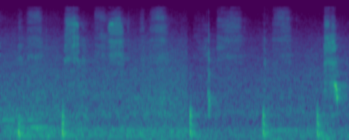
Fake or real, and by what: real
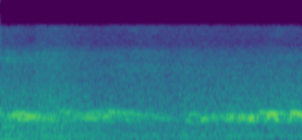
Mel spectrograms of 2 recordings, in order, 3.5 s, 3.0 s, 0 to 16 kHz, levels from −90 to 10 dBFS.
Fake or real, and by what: real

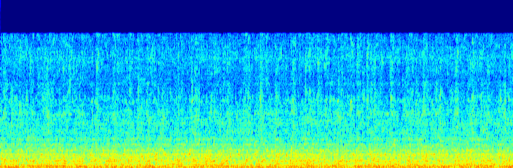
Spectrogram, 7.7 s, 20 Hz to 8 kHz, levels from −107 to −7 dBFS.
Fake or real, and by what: fake, vocoder, HiFi-GAN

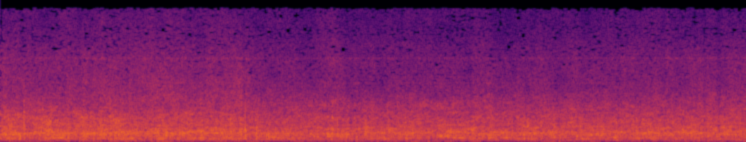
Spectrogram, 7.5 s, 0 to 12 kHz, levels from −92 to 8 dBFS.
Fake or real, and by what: fake, codec, SNAC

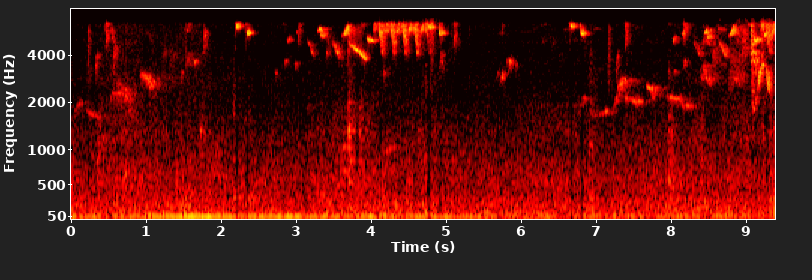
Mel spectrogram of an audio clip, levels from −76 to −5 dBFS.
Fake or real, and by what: real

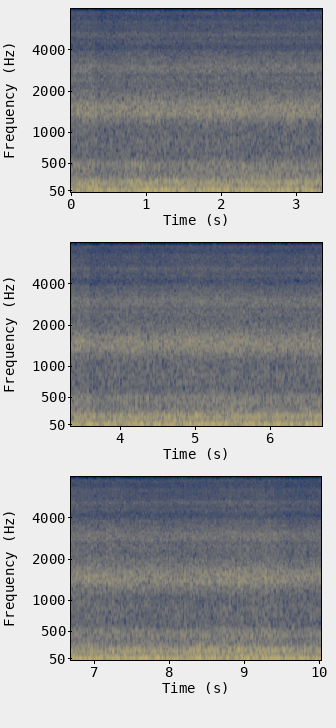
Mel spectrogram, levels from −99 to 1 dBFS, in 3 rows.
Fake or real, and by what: real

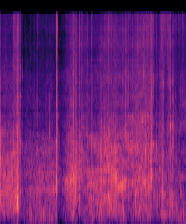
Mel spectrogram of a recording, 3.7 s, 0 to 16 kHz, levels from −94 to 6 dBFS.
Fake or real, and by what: fake, codec, DAC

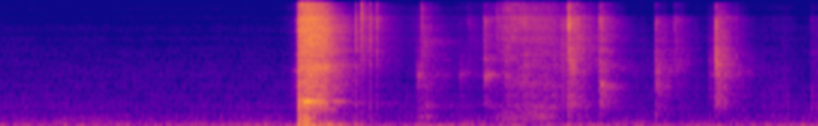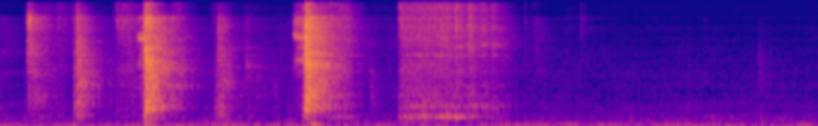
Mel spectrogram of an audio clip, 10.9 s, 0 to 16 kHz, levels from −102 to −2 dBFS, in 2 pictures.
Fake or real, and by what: fake, codec, SNAC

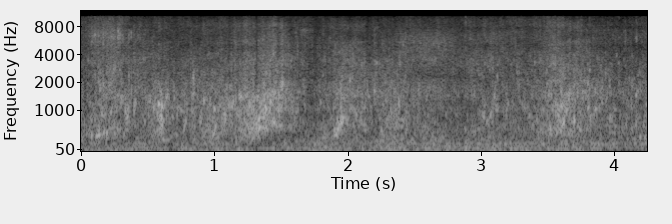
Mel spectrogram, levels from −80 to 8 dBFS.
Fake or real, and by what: fake, codec, HILCodec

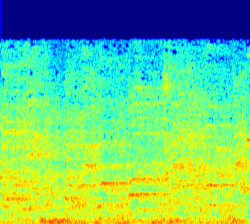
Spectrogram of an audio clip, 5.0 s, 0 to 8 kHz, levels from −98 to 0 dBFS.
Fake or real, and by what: real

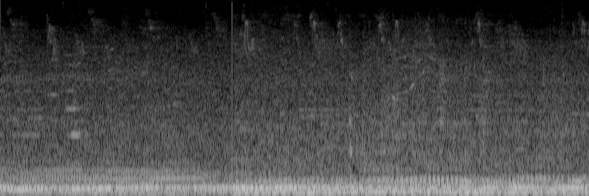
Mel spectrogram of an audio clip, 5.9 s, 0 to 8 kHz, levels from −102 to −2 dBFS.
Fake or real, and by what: real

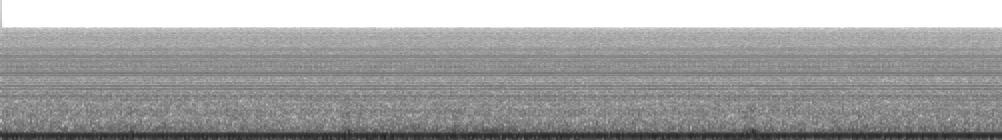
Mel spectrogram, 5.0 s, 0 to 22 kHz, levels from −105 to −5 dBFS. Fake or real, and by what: real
